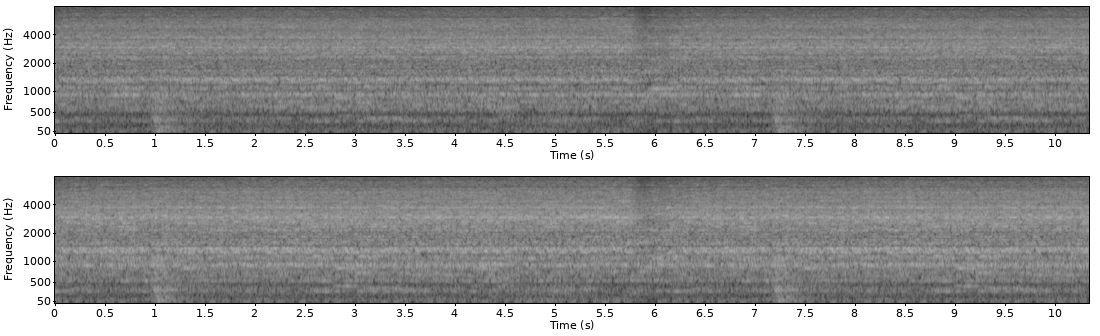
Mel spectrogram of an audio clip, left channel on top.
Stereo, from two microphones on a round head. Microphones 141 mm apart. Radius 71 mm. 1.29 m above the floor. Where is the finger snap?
I don't hear a finger snap.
